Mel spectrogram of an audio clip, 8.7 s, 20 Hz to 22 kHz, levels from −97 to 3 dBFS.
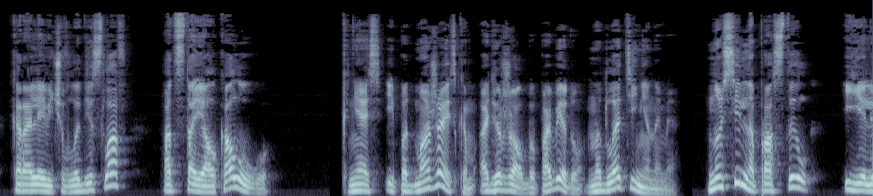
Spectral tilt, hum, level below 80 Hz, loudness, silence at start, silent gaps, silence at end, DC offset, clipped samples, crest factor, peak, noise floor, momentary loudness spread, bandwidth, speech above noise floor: -4.5 dB/octave; none; -54 dBFS; -21 LUFS; 0.15 s; 3.30-3.40 s, 6.85-6.93 s; 0 s; under 0.1%; under 0.1%; 14 dB; -8 dBFS; -76 dBFS; 8 LU; 17 kHz; 56 dB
